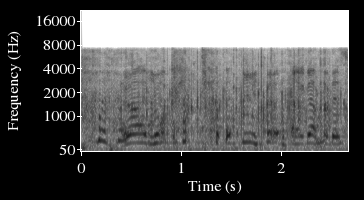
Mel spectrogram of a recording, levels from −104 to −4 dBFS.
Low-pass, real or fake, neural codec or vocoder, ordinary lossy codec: 7.2 kHz; fake; codec, 16 kHz, 8 kbps, FunCodec, trained on LibriTTS, 25 frames a second; none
